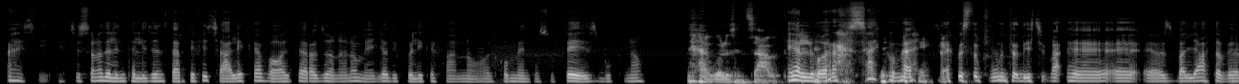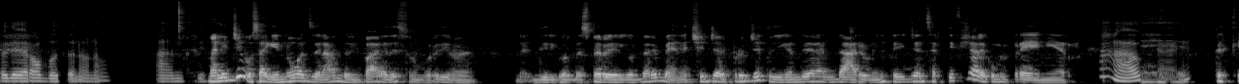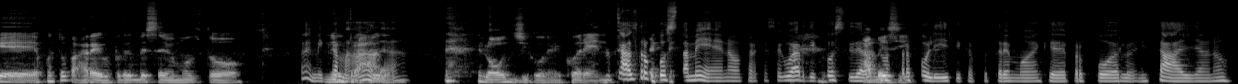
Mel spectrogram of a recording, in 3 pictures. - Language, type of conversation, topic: Italian, unstructured, Che cosa ti viene in mente quando pensi ai grandi errori della storia?
- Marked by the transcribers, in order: mechanical hum; static; laughing while speaking: "sai com'è?"; giggle; "candidare" said as "candie dare"; other noise; chuckle; giggle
